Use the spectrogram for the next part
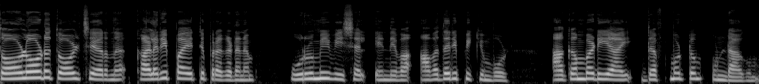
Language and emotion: Malayalam, neutral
